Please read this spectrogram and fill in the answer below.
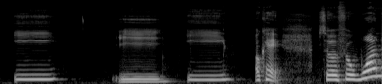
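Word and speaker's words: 一: um but generally speaking when you're referring to the number one as a number you would pronounce in the first tone so follow along with me e e e okay so if a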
